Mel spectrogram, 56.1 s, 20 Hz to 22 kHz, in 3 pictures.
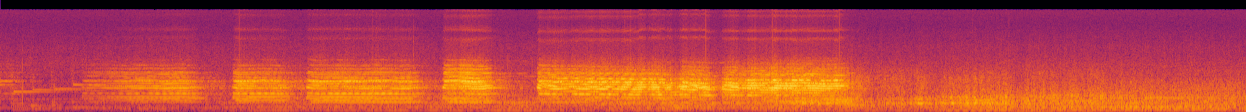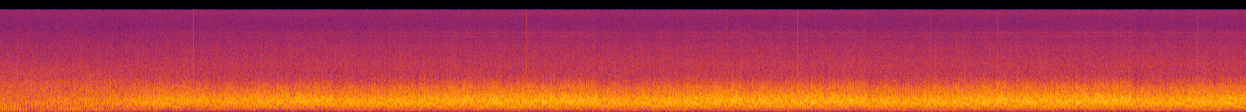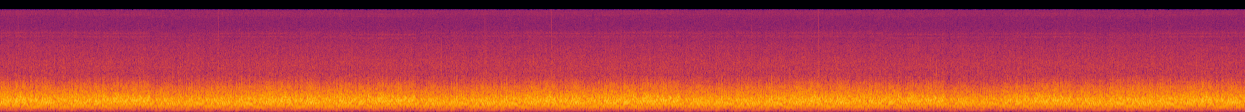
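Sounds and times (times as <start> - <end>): rushing wind rumble: 0.0 - 56.0.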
